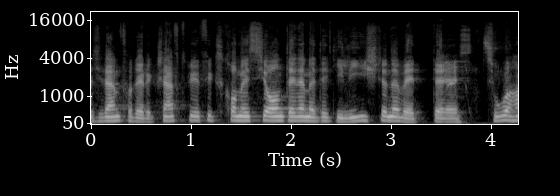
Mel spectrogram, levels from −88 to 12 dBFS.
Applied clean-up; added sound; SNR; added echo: neural mask model DeepFilterNet 3.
